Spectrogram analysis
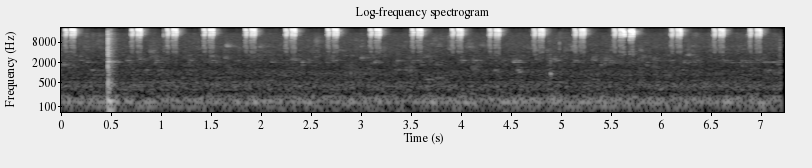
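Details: Captive himegisu katydid of the short-winged form, recorded in 2012: crisp, scratchy high chirps about every third of a second, with one sharp click near the start and faint room hum beneath.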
